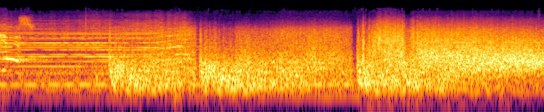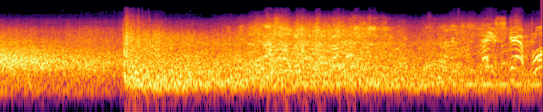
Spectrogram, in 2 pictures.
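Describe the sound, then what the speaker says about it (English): Naval depth charges detonate in a wartime sea scene, several heavy booming blasts in succession with rumbling wash between them, loud and close, with voices shouting over the explosions. "Okay, stand by, depth charges."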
